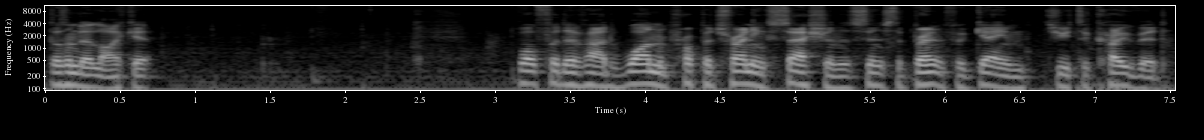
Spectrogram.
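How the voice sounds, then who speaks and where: A man hosting a casual livestream, reading viewer messages aloud in a relaxed, chatty way. He is sniffly and keeps clearing his throat. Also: medium pitch, unhurried, pauses often, faint music behind. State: sniffly, getting over an illness. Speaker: fantasy football livestream host.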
